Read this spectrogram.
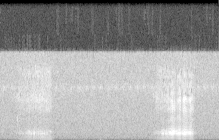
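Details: A pet Pekingese snores, two raspy, breathy rumbles spaced about three seconds apart; he snores every night, and the owner suspects his flat face is the cause.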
